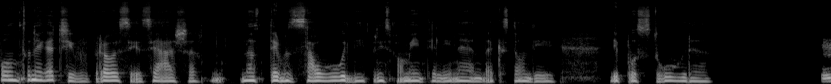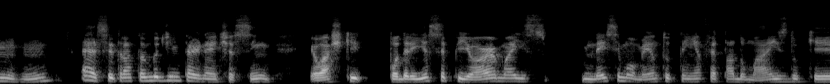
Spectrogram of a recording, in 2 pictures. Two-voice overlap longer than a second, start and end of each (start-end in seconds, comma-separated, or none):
none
